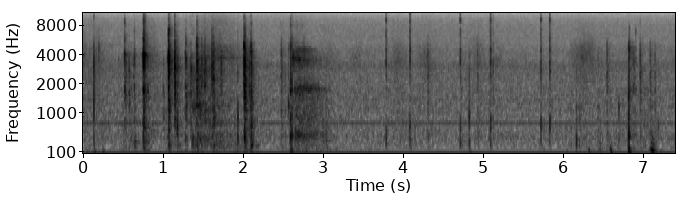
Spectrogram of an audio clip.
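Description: Keys clatter on a computer keyboard in quick irregular bursts, a run of close, crisp clicks and taps with short pauses between them and no voices.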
